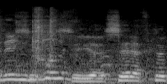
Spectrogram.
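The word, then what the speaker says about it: Sereftug: Un moment donné, je reçois un coup de téléphone et Peter Keller me dit Atila SFTug parce que c'est son nom, c'est CFTug, c'est S E R E F T U G.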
